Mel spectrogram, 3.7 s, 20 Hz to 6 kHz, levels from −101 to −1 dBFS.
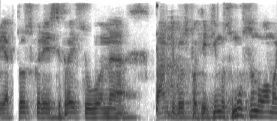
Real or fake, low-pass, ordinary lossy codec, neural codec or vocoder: real; 5.4 kHz; AAC, 24 kbps; none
